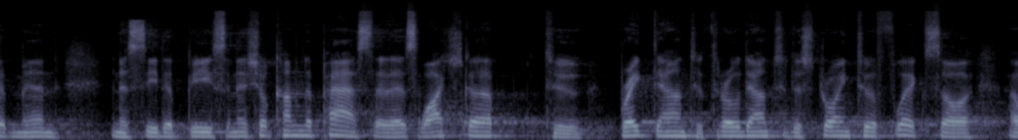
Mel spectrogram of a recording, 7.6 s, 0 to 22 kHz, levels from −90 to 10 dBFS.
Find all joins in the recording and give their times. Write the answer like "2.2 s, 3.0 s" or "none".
3.1 s, 3.5 s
